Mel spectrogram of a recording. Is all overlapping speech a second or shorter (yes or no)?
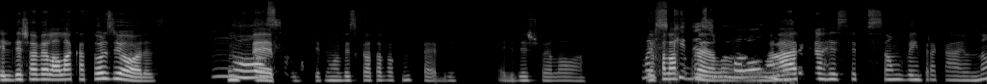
no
